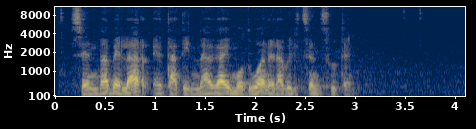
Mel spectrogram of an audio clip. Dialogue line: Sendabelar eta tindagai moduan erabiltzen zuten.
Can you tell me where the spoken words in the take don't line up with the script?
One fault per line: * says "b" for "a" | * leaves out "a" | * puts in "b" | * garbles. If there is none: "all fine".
all fine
